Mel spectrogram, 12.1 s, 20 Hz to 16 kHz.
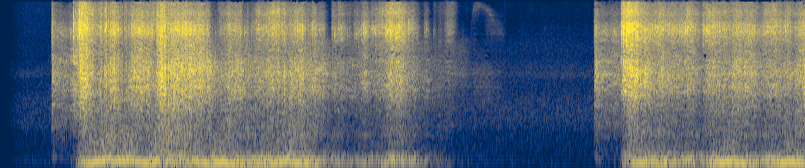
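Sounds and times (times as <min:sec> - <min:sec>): engine cranking: 0:00.8 - 0:06.8, 0:08.9 - 0:12.0
engine running loud: 0:01.1 - 0:06.8, 0:09.3 - 0:12.0.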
